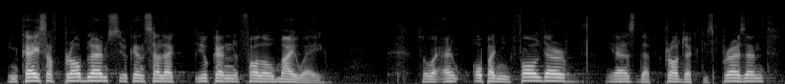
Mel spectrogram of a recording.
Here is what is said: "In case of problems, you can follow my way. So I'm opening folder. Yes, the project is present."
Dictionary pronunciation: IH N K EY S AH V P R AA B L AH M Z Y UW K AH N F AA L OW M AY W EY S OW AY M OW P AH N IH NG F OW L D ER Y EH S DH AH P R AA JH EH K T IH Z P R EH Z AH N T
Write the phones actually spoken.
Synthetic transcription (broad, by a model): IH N K EY S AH F P R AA B L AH M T Y UW K AH N F AA L OW M AY W EY S OW AY M OW P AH N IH NG F OW L D ER Y EH S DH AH P R AA JH EH K T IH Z P R EH Z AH N T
